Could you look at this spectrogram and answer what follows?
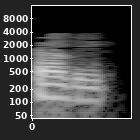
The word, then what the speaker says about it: Toby: Toby Lowe. – How do you spell that? – T-O-B-Y-L-O-W-E. – G-O-B-Y, you said? Go be low. Okay, perfect. – No, Toby.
